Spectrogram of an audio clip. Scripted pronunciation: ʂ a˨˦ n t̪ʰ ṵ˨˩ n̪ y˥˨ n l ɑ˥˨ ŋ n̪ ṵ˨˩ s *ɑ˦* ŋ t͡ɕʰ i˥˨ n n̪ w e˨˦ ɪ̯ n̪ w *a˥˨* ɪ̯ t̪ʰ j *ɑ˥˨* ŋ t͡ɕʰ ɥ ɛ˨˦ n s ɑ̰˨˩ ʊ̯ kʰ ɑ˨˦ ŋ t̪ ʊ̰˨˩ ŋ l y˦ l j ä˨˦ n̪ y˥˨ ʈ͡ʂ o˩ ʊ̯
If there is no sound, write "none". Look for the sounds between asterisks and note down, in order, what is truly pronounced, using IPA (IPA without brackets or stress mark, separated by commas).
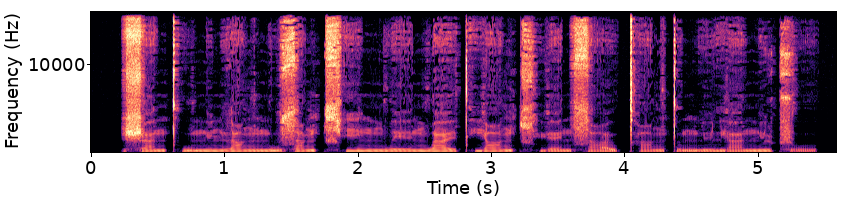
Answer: ɑ˦, a˥˨, ɑ˥˨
